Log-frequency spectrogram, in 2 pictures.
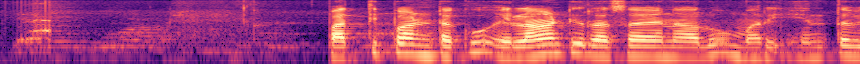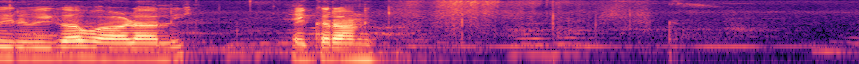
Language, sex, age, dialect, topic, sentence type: Telugu, male, 18-24, Telangana, agriculture, question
